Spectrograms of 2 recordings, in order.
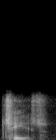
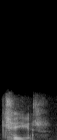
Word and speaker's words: chair: C ve H yan yana geldiği zaman ç harfini çıkartıyor. Chair ama mesela eee ortadaki örneğin en üsttekine bakın. Kot K harfini çıkartıyor. Demek ki C yanına gelen harfle birlikte çok şey değiştiriyor. Chair. Chair.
